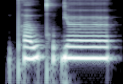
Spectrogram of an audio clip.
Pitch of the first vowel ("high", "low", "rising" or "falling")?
rising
